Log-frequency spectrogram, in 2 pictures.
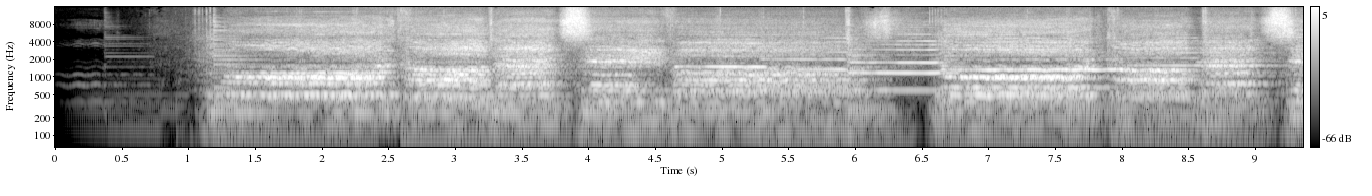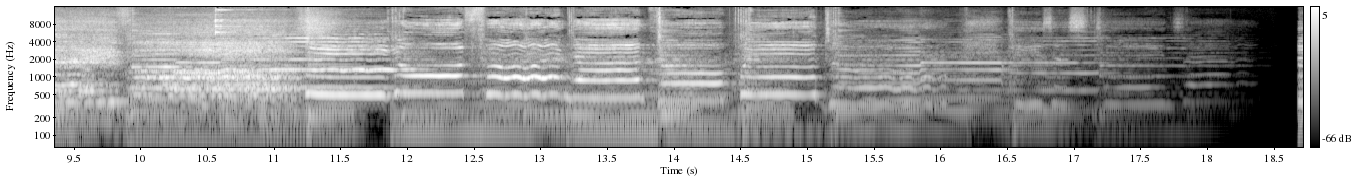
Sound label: lord come and save us psalm 146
